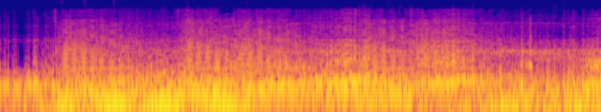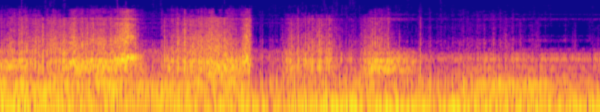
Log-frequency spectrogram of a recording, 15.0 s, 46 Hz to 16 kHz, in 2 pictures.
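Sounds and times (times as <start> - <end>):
low rumbling noise: 0.0 - 15.0
steady low hum: 0.0 - 15.0.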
